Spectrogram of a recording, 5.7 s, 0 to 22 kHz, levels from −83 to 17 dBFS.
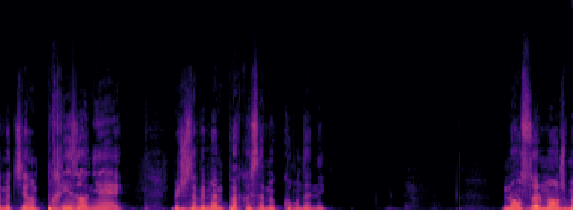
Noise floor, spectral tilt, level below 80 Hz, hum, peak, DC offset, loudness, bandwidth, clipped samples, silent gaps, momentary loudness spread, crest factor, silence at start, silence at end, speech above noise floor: -71 dBFS; -6.5 dB/octave; -44 dBFS; none; -6 dBFS; under 0.1%; -24 LUFS; 14.5 kHz; under 0.1%; none; 12 LU; 20 dB; 0 s; 0 s; 49 dB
